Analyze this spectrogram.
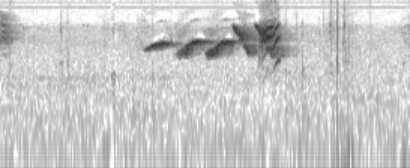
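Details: Double-collared seedeater with a female calling, in the tui tui zel zel style: one high phrase of quick descending slurred notes, rising to a loud buzzy climax, with faint hiss around it.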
